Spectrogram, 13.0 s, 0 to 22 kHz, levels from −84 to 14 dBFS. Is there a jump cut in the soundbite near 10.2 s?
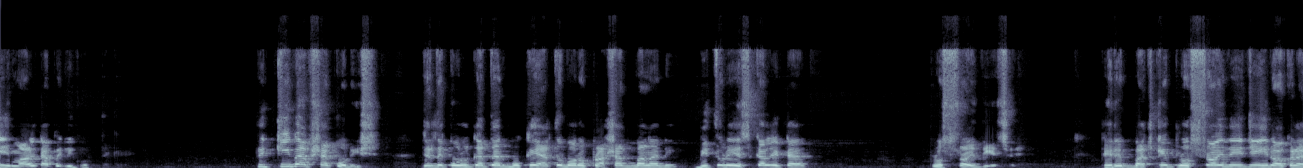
no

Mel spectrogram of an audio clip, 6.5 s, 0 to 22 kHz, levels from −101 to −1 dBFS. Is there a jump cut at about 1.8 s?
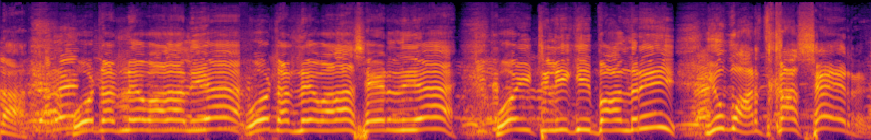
yes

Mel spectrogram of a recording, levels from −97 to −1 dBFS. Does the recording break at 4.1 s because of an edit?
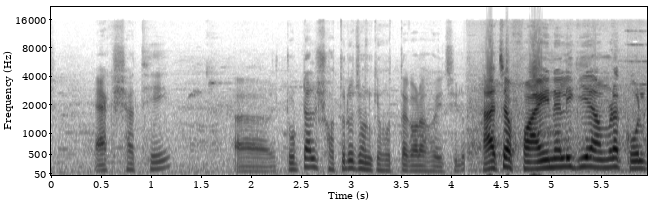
yes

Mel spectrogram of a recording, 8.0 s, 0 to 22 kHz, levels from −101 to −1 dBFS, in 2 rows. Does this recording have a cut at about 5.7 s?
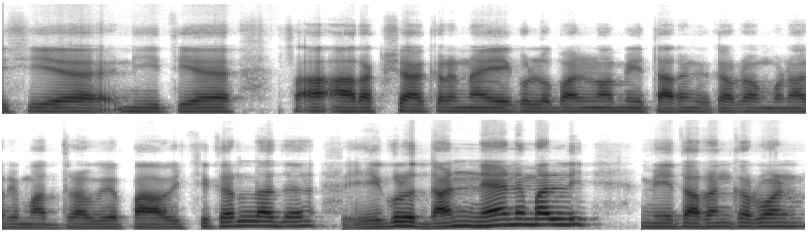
yes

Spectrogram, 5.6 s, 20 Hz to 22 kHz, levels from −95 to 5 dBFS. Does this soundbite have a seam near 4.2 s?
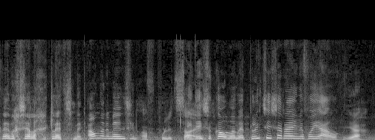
no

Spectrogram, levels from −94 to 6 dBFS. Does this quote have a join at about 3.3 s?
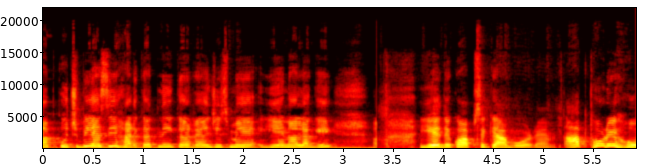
yes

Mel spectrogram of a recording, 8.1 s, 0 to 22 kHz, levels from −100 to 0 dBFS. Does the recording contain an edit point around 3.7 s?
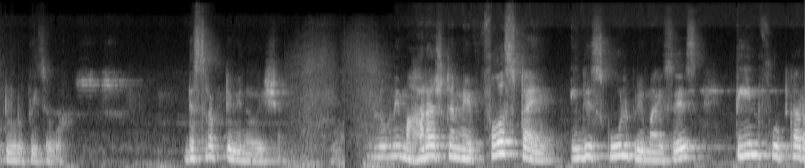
yes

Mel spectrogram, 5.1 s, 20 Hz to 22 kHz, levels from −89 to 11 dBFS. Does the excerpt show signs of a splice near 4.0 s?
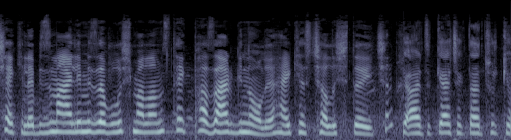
yes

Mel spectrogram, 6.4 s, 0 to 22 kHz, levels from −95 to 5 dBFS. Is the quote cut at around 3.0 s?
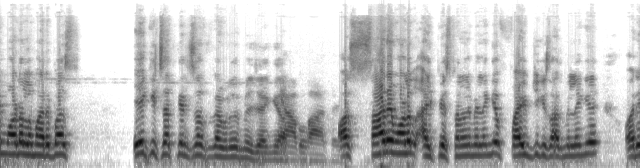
no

